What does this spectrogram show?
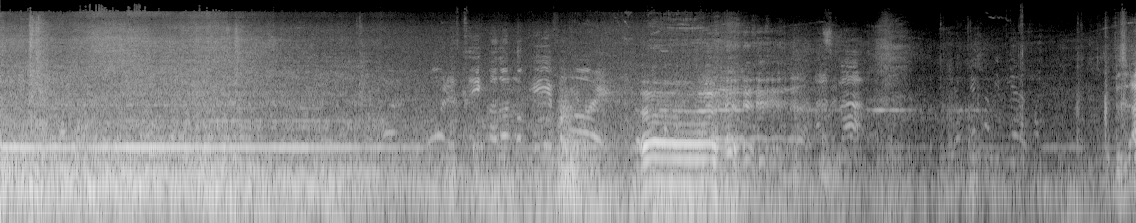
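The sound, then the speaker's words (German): A garbage truck's heavy engine rumbles with a steady mechanical whine, then a burst of hydraulic groaning and squealing tones rises briefly before the noise gradually fades down. “Das ist jetzt einfach nur ein Müllauto.”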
